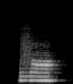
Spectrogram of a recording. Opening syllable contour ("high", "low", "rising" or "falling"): low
